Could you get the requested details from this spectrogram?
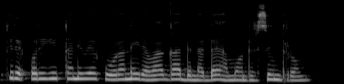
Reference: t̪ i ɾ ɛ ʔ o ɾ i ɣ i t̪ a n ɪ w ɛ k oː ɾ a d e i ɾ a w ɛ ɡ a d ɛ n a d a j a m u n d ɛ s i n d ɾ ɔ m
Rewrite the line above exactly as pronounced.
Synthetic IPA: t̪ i ɾ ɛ ʔ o ɾ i ɣ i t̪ a n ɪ w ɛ k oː ɾ a n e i ɾ a w a ɡ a d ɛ n a d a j a m ɔ n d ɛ s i n d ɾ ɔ m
